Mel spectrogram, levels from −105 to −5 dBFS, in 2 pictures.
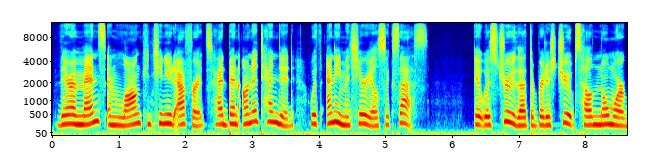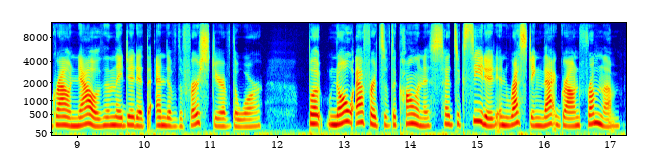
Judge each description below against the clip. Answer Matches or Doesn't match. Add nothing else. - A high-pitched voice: Matches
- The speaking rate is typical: Matches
